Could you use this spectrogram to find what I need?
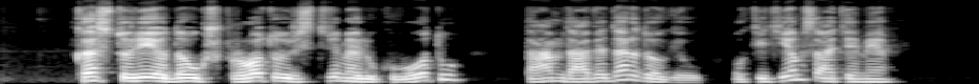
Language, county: Lithuanian, Kaunas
